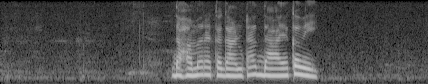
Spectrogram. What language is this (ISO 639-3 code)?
sin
